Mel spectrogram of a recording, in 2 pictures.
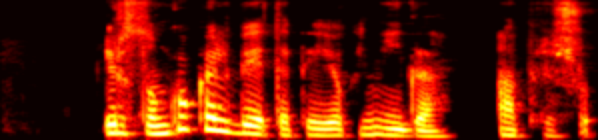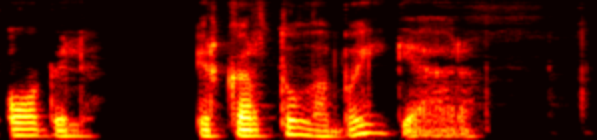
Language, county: Lithuanian, Klaipėda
